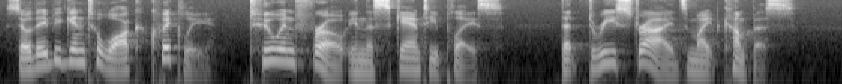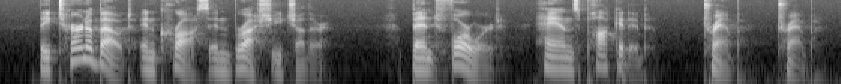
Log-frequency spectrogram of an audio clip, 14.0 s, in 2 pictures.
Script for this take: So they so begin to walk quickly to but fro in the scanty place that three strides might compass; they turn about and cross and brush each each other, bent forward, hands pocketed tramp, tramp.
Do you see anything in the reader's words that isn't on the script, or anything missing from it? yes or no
yes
